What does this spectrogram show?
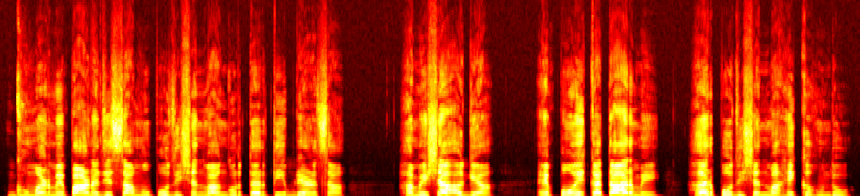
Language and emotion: Sindhi, neutral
